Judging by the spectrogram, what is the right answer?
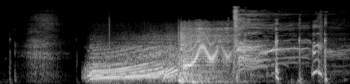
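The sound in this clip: A cartoon boing effect for a big bottom squeezing through a tight spot. A soft brief rustle comes first, then a loud, long springy tone whose pitch wobbles up and down. A few short popping accents close it.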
